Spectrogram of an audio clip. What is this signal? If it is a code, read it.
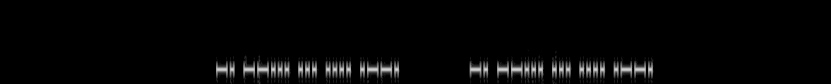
Morse code, heard as a keyed tone, about 36 wpm, 700 Hz. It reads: N7SHP N7SHP
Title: USA Call Signs - 5 Characters - Repeated 2x - 35wpm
